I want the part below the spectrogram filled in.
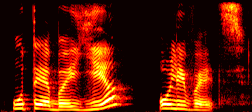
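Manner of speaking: є rising sharply, олівець falling after it; question intonation. Shown as a demonstration. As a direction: ask it with the lift on є. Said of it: "the main role plays intonation".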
